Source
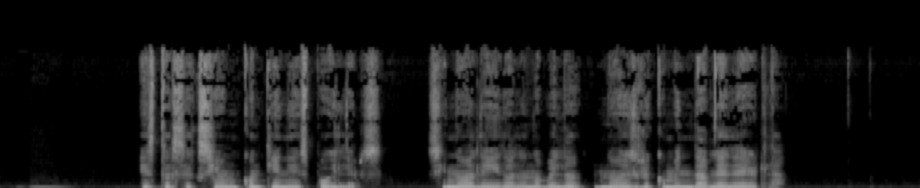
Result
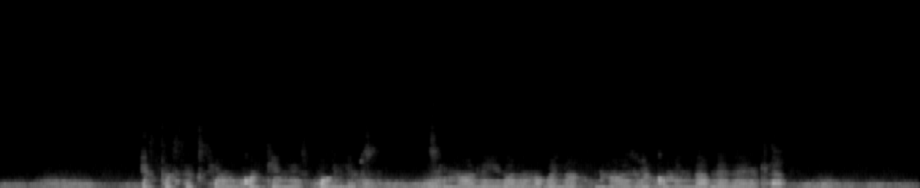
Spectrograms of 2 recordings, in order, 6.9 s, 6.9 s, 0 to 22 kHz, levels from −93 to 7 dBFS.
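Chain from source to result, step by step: wind noise 300 Hz -49 dBFS; compression 16:1, threshold -33 dBFS, peak gain reduction 9 dB; low-pass that closes with the level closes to 1.4 kHz, closed at -34.5 dBFS; tilt shelf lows +9.5 dB, about 700 Hz; doubling 15 ms -4 dB; harmonic-percussive split harmonic -4 dB; word length cut 12-bit, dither none; auto-wah 510–1200 Hz, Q 5.8, up, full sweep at -26.5 dBFS; level rider gain up to 4 dB; trim +16.5 dB

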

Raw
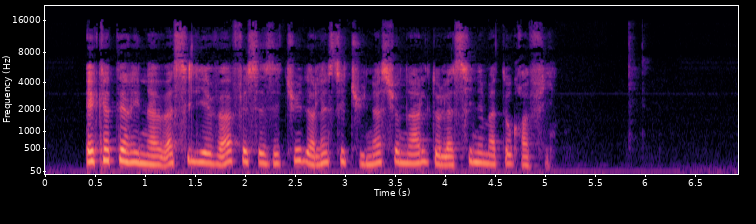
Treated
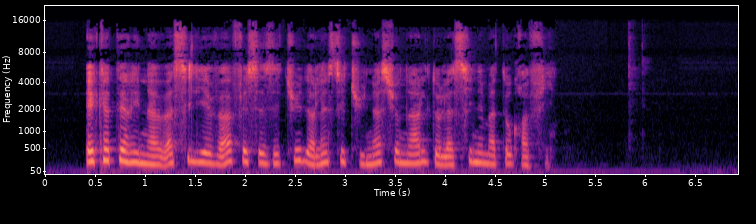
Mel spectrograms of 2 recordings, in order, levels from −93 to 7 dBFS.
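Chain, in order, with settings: treble shelf 2.7 kHz +11 dB; trim -3.5 dB

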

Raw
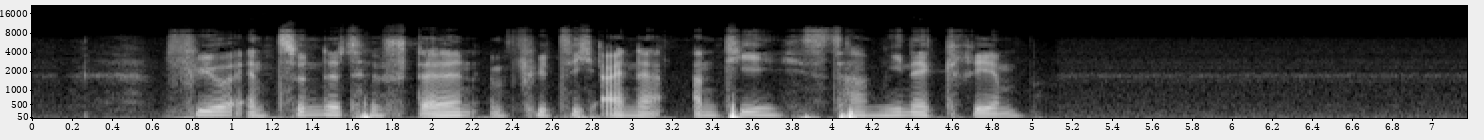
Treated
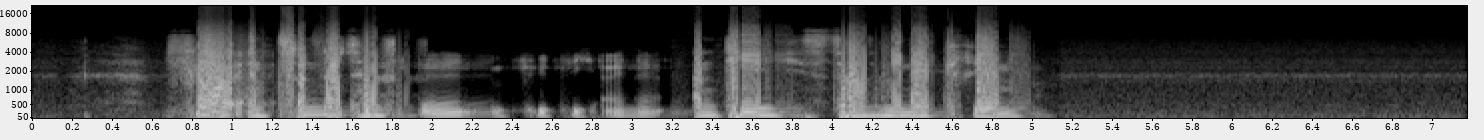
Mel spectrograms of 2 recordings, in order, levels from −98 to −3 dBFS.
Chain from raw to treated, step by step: high-pass 63 Hz 24 dB/octave; gate with hold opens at -58 dBFS; 1.81–3.20 s: cascade formant filter i; dynamic bell 1.2 kHz, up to +4 dB, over -50 dBFS, Q 1.8; integer overflow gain 21 dB; distance through air 110 m; delay 163 ms -21 dB; trim +1.5 dB

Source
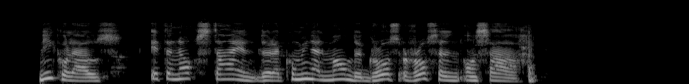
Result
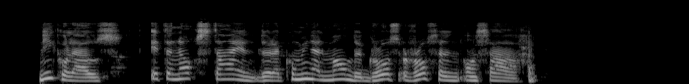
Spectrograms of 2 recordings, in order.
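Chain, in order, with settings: peaking EQ 5.8 kHz +10.5 dB 1.5 oct, from 2.02 s +3 dB, from 4.19 s -4 dB

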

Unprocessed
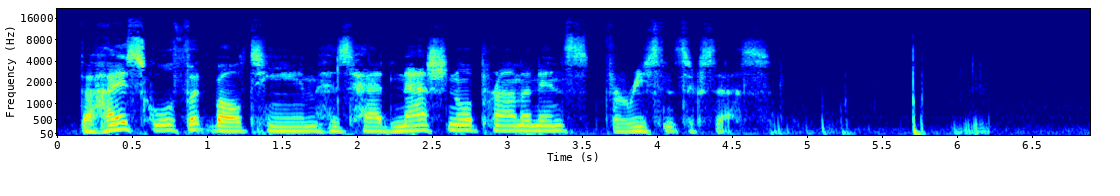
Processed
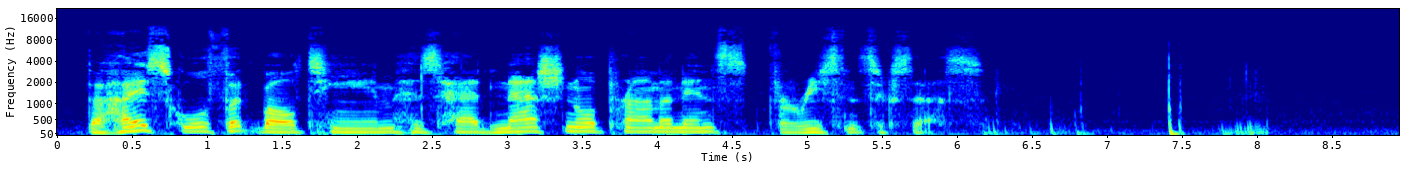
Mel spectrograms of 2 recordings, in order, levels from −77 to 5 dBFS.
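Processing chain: tape speed -23%

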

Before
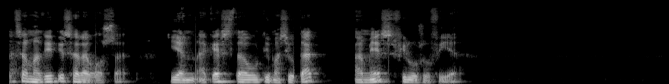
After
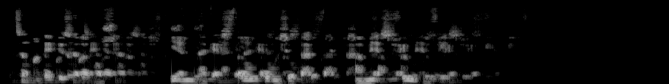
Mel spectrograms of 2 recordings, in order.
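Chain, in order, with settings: compression 3:1, threshold -22 dBFS, peak gain reduction 8 dB; bass shelf 110 Hz -5.5 dB; hum notches 60/120/180/240/300/360/420 Hz; spectral noise reduction 29 dB; peak limiter -21.5 dBFS, peak gain reduction 7 dB; treble shelf 4.5 kHz -6 dB; gate -51 dBFS, range -8 dB; ring modulator 43 Hz; on a send: repeats whose band climbs or falls 226 ms, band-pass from 580 Hz, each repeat 1.4 oct, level -3.5 dB; on the sum: trim +9 dB

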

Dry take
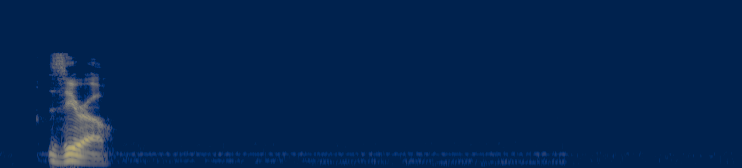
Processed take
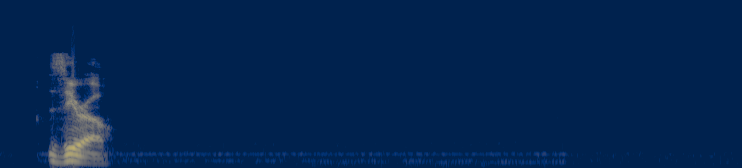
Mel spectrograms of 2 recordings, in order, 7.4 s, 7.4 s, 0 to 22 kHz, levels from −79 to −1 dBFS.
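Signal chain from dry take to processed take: hard clipper -14.5 dBFS, distortion -28 dB; Vorbis 64 kbps 44.1 kHz

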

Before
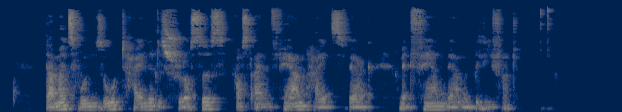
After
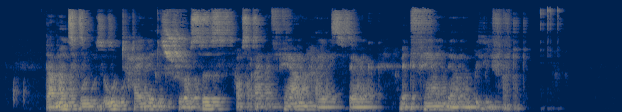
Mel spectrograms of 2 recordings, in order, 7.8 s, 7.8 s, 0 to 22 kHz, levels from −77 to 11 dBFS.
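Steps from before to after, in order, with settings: loudspeakers at several distances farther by 11 m -7 dB, 43 m -5 dB; trim +5 dB

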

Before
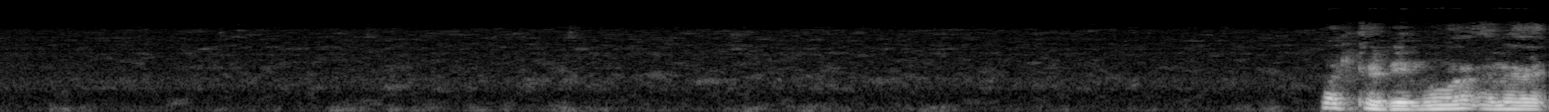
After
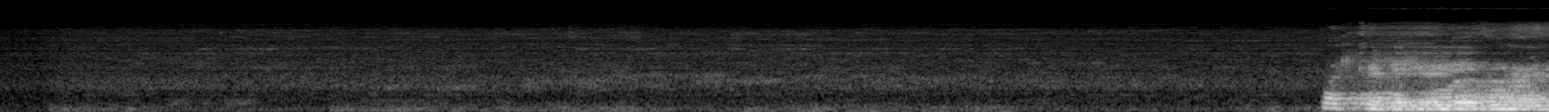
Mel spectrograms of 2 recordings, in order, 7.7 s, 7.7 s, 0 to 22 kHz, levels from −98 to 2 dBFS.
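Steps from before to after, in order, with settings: gated-style reverb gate 360 ms rising, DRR -4 dB

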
